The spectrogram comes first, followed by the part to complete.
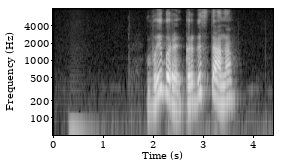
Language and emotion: Russian, positive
